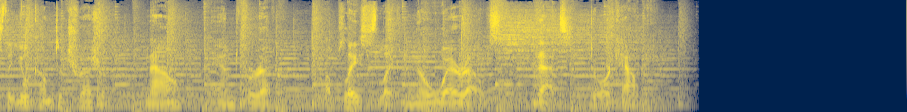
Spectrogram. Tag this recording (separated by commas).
Music, Speech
